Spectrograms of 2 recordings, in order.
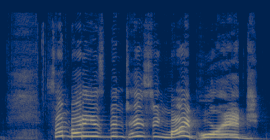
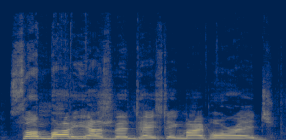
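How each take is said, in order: First: It is said in a middle-sized, medium voice. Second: It is said in a great big, deep voice.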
